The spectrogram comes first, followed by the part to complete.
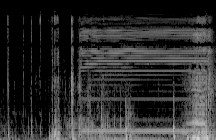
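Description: A key clicks into a Mercedes-Benz ignition lock and is turned, and a steady electric hum comes on once the ignition is switched on. Right at the end, a short loud low-pitched burst comes as the key is turned to start.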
